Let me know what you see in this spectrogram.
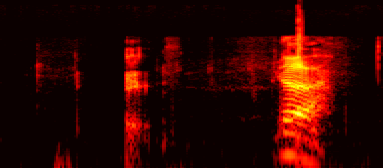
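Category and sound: human body sound, burp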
